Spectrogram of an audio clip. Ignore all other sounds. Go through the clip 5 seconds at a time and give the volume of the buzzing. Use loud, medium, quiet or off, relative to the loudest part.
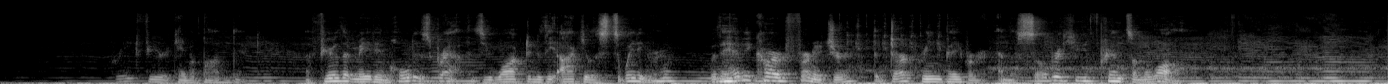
quiet, loud, medium.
